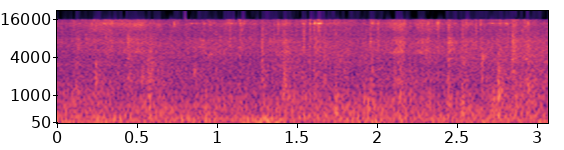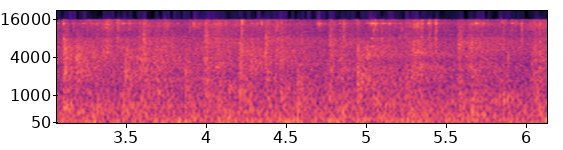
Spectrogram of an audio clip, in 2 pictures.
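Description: Footsteps of hard-soled shoes clicking on a hard corridor floor at a walking pace, about two steps a second.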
